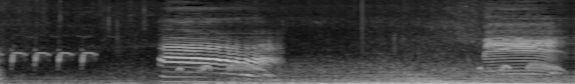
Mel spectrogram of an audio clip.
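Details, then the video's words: Cattle herd walking toward a grazing field under hot sun: two drawn-out, richly harmonic moos, the second rising late in the clip, preceded by a quick run of four short high chirping notes over a steady low rumble. "A herd of cows walks towards the grazing field under the hot sun,sound of cows"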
